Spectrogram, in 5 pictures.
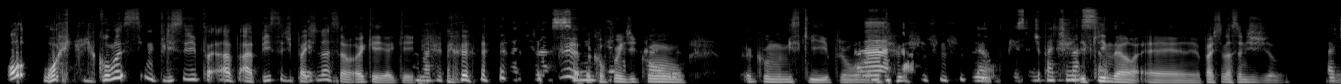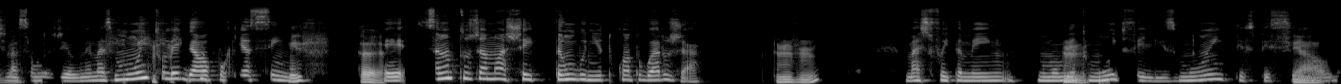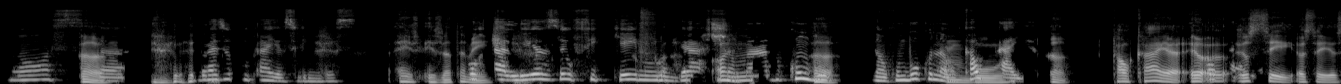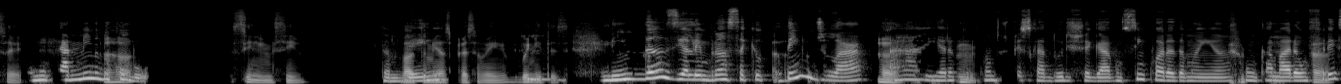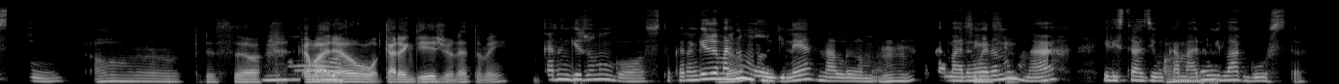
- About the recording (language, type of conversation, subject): Portuguese, unstructured, Qual é a lembrança mais feliz que você tem na praia?
- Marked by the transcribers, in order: static; distorted speech; laugh; laugh; laugh; tapping; chuckle; gasp; chuckle; other background noise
